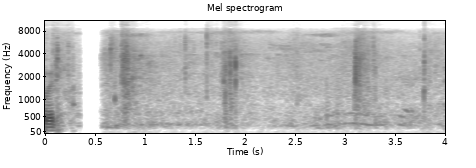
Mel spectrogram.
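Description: Quiet outdoor ambience by a river, with a few faint rustles or clicks, after the tail of a spoken word and a brief dropout to silence.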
